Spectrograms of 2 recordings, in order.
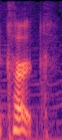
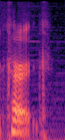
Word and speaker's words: Coke: And then Impulse and Skiz put it in my head that maybe my Australian way of pronouncing it came out a very different way. And they're like, you should pronounce the O more.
